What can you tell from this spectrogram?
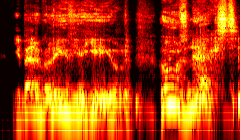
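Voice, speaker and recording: Using a put-on character voice, a man speaks high and raspy at a fairly slow pace. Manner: gruff, threatening.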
